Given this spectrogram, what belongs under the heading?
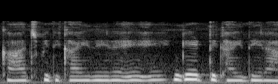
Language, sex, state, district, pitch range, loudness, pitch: Hindi, female, Chhattisgarh, Bilaspur, 185-205 Hz, -16 LUFS, 190 Hz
